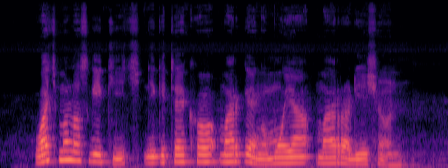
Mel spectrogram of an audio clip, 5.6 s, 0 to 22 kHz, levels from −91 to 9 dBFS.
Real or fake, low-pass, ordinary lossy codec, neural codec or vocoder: real; 19.8 kHz; Opus, 64 kbps; none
